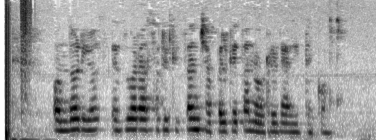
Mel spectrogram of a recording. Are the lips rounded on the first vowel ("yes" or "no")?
yes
